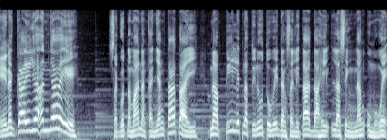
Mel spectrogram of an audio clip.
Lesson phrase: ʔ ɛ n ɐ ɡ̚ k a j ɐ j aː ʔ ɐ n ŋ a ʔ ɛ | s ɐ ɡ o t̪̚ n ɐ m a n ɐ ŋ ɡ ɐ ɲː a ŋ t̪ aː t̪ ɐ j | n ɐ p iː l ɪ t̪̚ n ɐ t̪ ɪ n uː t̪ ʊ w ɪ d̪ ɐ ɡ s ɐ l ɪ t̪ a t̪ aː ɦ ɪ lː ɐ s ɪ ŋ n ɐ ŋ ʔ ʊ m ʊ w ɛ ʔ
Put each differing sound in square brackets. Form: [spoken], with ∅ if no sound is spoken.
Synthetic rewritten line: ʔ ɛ n ɐ ɡ̚ k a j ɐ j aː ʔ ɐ n ŋ a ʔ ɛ | s ɐ ɡ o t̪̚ n ɐ m a n ɐ ŋ [k] ɐ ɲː a ŋ t̪ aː t̪ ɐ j | n ɐ p iː l ɪ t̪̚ n ɐ t̪ ɪ n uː t̪ ʊ w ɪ d̪ ɐ [ŋ] s ɐ l ɪ t̪ a [d̪] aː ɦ ɪ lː ɐ s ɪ ŋ n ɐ ŋ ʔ ʊ m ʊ w ɛ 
